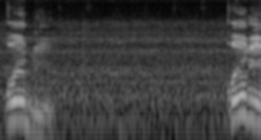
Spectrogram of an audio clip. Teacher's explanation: اپ نے موٹا پڑھنا ہے پیش کو معروف پڑھنا ہے یعنی پیش کی ادائیگی میں ہونٹ گول ہوتے ہیں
